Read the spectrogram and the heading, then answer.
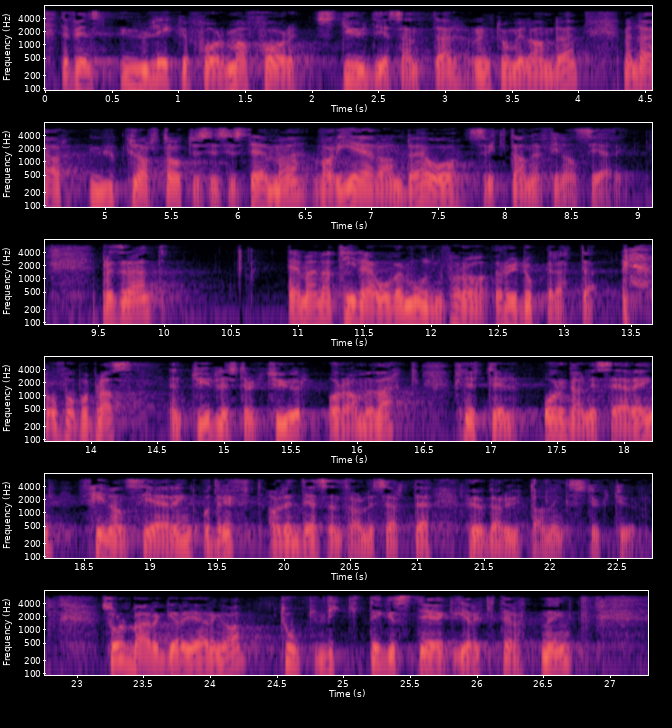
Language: Norwegian Nynorsk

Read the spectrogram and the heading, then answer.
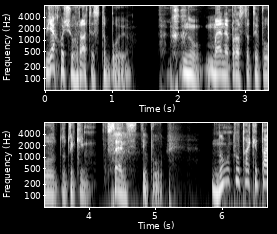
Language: Ukrainian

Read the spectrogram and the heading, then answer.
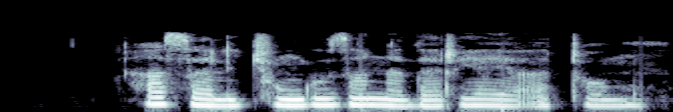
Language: Swahili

